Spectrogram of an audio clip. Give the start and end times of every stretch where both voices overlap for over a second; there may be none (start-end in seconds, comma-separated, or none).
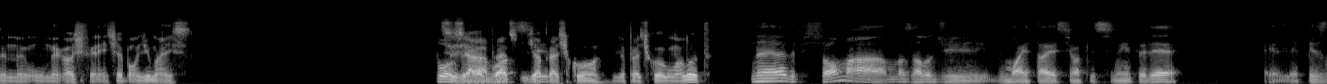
4.4-5.6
